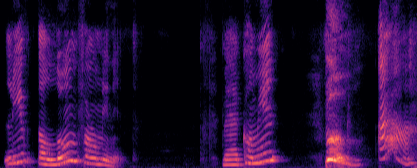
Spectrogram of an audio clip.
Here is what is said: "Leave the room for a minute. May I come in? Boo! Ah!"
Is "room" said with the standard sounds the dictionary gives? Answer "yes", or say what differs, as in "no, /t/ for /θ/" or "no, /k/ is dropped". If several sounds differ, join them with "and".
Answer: no, /l/ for /ɹ/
